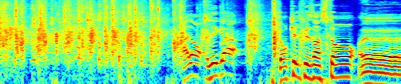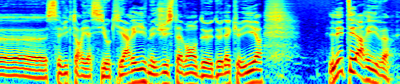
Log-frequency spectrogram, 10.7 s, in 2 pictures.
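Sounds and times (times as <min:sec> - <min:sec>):
audience applause after a live music performance: 0:00.0 - 0:04.4
speech: 0:02.4 - 0:10.6.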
